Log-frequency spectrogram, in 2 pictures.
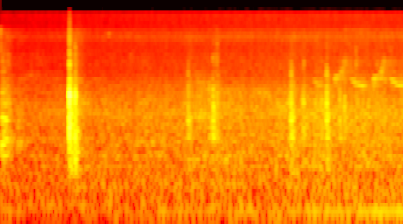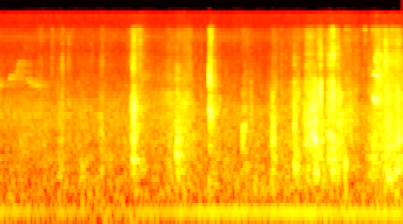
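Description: Sharp clicks and knocks as the John Deere riding mower's key and pedal are worked, a few at first and then bunching up over the last three seconds, with a bird chirping briefly about midway; the mower does not crank or run.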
